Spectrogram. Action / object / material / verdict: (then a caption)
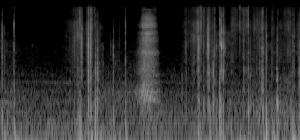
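scrape / paper pocket dictionary cover / paper / none. Long nails grip and scratch the cover of a small blue Oxford pocket dictionary, a solid paper book. The result is a run of dry, crinkly scratches and sharp bright clicks, with a smoother rasping swell partway through.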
